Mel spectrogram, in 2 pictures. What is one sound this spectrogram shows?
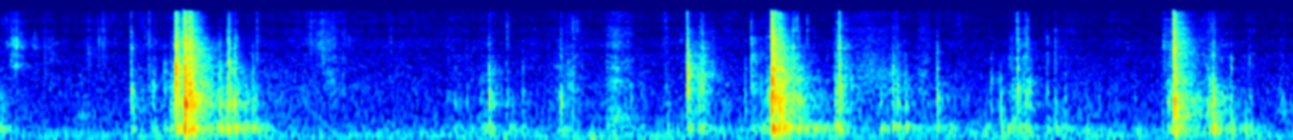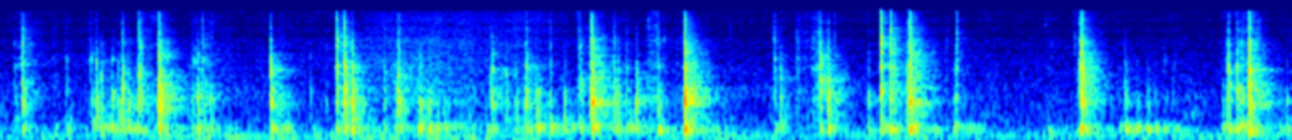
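Plastic pen caps clack and rattle as markers are lifted from a plastic stand.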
